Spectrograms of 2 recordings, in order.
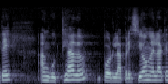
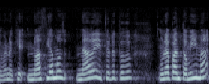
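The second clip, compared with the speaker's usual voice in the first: higher, louder, fast and amused, tossed off like nothing mattered; mock shrugging quote; 8 semitones higher, 6 dB louder, faster than usual. Voicing the author dismissing it all, amused and higher. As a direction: laugh it off as if it were all a joke.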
